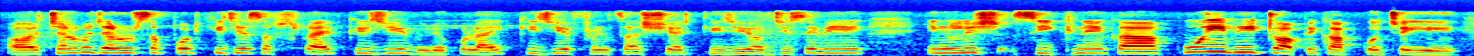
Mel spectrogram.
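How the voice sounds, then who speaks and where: A woman's voice: on the high side, quick pace. A woman teaching English in Hindi, explaining sentences step by step and repeating key words with frequent fillers. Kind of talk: casual Hindi English lesson.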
